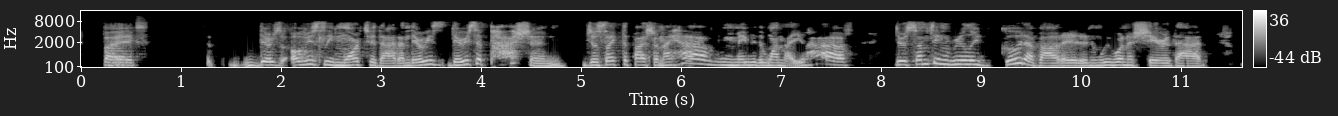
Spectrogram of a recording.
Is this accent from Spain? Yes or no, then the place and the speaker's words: yes; Spain; I'm from Spain, and I went to Spain to visit my families at the very beginning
